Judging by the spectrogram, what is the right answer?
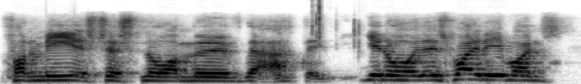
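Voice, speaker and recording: A football fan with a broad Glaswegian accent joins a live stream as a guest and rambles casually about the game, often repeating words as he gets going. His voice sits high and steady, moving fast, and the audio is dull.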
